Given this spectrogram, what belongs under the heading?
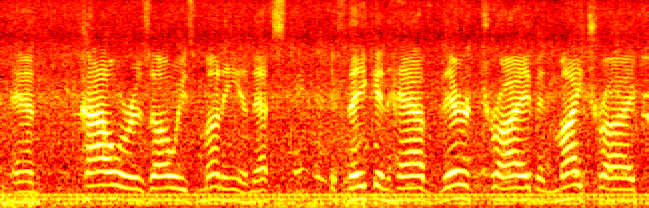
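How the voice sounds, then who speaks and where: A man with an American accent talks at high pitch in monotone, flat intonation. Noticeable background noise and audible room echo run through the clip. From Southern California. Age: 70s. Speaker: retired Navy veteran. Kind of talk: street interview.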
